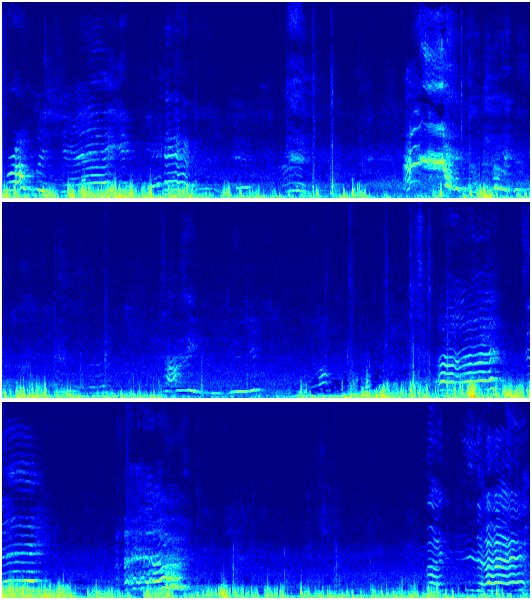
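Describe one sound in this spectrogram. A young child squeals and shouts with excitement close by.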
